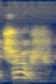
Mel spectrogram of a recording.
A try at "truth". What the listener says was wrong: it's pronounced truth not truth there's no t r u f it's not truffles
